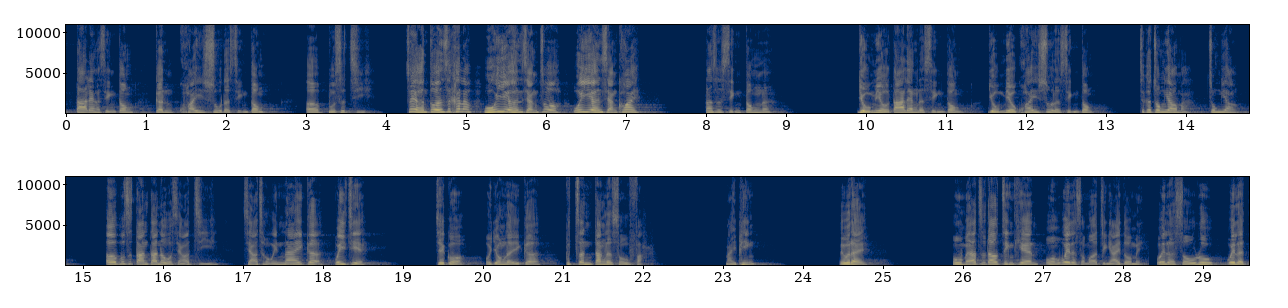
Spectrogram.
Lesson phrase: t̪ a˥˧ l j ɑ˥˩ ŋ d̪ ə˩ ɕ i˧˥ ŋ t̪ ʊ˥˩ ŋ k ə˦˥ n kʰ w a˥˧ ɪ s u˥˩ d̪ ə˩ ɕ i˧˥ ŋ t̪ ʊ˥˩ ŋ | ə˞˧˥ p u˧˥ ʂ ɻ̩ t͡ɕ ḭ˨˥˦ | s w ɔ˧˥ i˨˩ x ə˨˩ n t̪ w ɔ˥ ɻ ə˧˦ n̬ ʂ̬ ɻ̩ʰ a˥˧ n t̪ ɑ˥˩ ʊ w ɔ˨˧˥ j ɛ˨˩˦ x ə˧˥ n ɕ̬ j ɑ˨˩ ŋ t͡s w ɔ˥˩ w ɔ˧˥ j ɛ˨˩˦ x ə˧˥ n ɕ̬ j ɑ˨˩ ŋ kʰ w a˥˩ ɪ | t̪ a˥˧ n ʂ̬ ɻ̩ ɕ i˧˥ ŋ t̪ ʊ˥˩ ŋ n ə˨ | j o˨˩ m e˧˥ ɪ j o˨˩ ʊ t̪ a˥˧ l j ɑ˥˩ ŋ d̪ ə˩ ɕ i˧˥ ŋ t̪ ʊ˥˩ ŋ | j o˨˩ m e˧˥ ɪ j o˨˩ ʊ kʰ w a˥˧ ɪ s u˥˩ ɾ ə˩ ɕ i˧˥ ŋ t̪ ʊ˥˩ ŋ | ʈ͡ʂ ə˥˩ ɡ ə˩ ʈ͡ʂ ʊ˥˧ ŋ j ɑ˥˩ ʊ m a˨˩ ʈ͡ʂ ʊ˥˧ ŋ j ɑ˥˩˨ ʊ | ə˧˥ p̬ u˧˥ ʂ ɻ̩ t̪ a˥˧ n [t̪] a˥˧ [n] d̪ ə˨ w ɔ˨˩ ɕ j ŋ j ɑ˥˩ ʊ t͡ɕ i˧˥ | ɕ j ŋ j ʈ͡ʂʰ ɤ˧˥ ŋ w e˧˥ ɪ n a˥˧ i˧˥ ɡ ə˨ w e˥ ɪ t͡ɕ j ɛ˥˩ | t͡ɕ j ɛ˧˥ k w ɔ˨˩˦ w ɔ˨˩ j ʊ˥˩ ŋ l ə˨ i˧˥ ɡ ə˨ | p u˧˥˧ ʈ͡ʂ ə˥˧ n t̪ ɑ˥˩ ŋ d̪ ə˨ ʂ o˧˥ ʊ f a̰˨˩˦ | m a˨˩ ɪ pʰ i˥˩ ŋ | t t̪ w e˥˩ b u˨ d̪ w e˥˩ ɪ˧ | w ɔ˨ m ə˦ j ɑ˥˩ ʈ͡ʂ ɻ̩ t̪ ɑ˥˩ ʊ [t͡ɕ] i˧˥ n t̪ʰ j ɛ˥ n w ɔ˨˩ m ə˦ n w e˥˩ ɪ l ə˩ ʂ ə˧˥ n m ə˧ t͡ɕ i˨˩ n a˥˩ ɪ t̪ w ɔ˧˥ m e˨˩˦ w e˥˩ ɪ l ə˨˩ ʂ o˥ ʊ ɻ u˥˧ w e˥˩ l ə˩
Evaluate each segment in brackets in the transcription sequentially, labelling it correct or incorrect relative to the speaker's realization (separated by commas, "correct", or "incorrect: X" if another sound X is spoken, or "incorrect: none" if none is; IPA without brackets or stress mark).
correct, correct, correct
